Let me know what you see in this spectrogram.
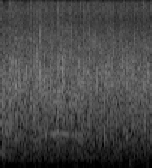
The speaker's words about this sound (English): Clap your hands if you believe. Ръкопляскай, ако вярваш в това.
